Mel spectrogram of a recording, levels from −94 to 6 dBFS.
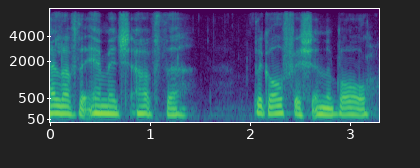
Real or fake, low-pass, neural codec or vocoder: real; 7.2 kHz; none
